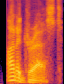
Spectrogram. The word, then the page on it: unaddressed: American English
